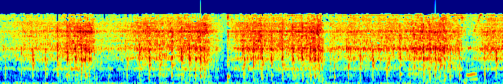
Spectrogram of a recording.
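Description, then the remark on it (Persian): An electric meat grinder mincing meat with garlic that was cooked earlier in a steam pot: a loud, steady motor whir mixed with rough, rasping churning, with brief dips in the noise every second or so as the meat feeds through. “خب آل گوشت امرای سیر در دیگ بخار که قبلا مجهوش شدیم او را از ماشین گوشت میکشیم.”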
